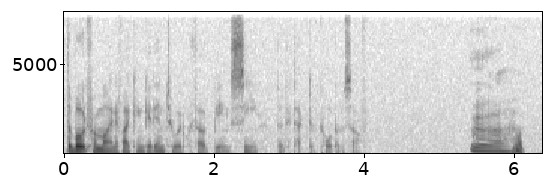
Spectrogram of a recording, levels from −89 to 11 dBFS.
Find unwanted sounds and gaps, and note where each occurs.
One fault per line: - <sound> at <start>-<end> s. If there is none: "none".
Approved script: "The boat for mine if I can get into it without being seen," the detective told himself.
- sigh at 5.4-6.2 s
